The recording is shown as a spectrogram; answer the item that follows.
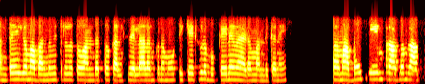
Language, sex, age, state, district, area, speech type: Telugu, female, 18-30, Telangana, Medchal, urban, conversation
